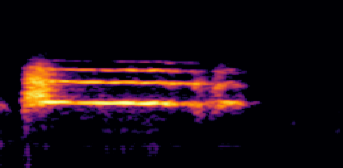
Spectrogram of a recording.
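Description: A dog letting out one long call at a steady pitch, lasting about a second and a half, warning off squirrels.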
